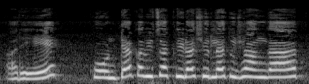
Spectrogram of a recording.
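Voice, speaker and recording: A woman's voice: very high-pitched, moderate pace, a little mellow, pitched above the performer's own voice. A woman reading a teasing, level-headed young wife. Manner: teasing, jokey.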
